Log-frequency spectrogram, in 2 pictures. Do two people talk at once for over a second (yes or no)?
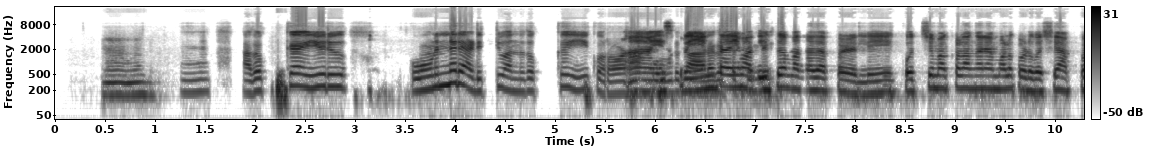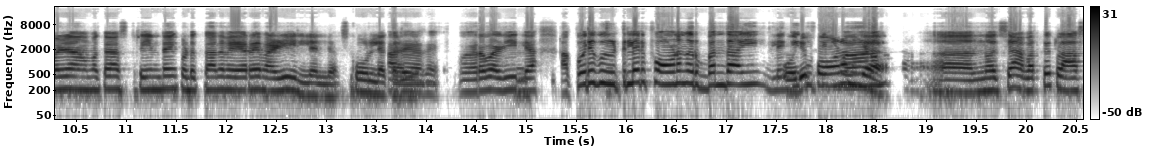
no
